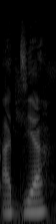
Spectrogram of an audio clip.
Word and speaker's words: Adia: for asking few people asked that the correct pronunciation of my name is adia yes hi everyone you guys don't look happy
